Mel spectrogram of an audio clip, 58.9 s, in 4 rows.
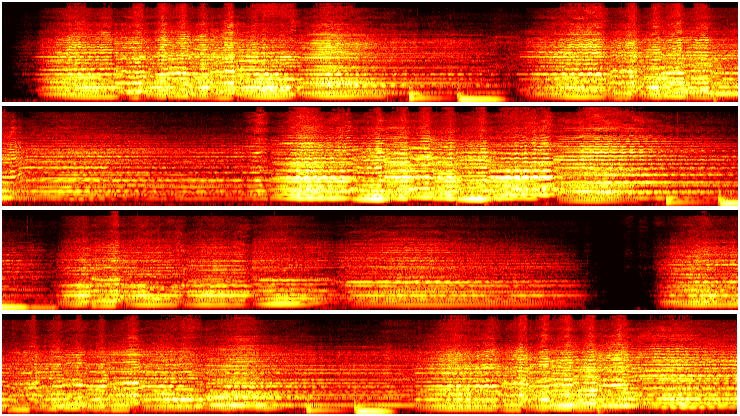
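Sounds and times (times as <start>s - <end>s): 
string quartet playing: 0.7s - 41.0s, 42.6s - 58.8s.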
